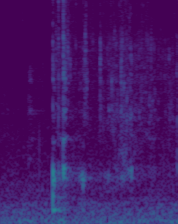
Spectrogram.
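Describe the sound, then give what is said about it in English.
Liquid pours into a container with a brief splashy onset, then a steady, soft trickling wash that continues for a couple of seconds, quiet, with no talking. “Okay, let's keep pouring it.”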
